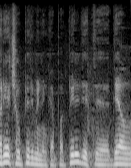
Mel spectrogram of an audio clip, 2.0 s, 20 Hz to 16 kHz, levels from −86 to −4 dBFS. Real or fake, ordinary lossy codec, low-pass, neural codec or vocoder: real; AAC, 48 kbps; 14.4 kHz; none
